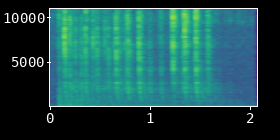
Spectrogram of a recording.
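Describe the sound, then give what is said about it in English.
A taut fence wire being struck: a sharp hit followed by a shimmering, zapping twang, like a sci-fi blaster, with rapid ringing pulses that fade away over about two seconds. “Do you know, this is how they made the sound effect for the blaster guns in the Star Wars movies back in the 1970s? With the fences, right?”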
